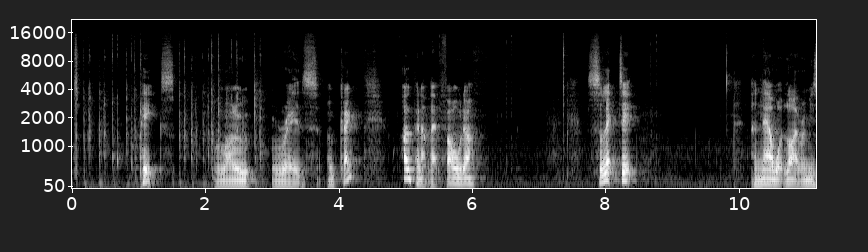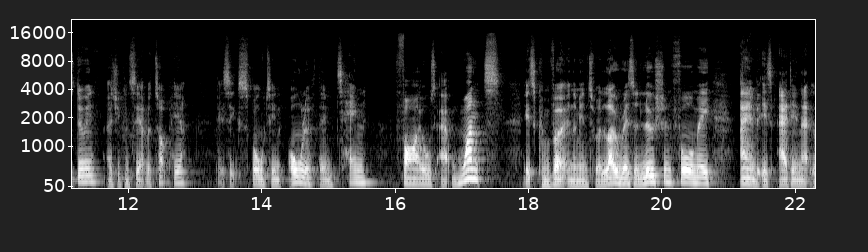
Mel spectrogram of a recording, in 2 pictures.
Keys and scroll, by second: 0.0-3.2 typing.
